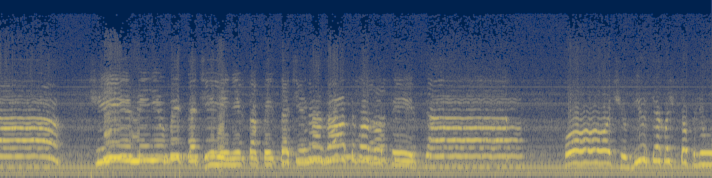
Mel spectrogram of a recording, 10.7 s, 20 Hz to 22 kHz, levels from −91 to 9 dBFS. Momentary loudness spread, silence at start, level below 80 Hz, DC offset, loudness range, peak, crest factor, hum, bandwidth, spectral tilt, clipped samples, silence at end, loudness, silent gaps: 8 LU; 0 s; -40 dBFS; under 0.1%; 3 LU; 0 dBFS; 10 dB; none; 8.6 kHz; -8.5 dB/octave; under 0.1%; 0 s; -10 LUFS; none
